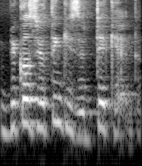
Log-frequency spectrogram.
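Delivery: a rough attempt at a Russian accent; a fumbling Russian accent on a blooper take. Shown as a demonstration. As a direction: try the line in a Russian accent, a bit unsure. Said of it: "How do you say dickhead in a Russian accent?".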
